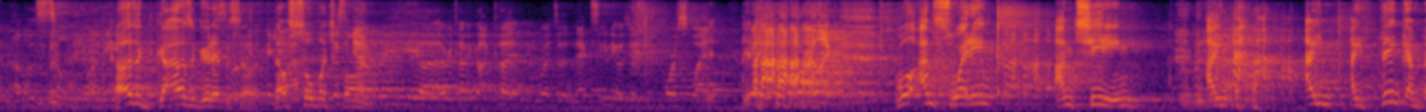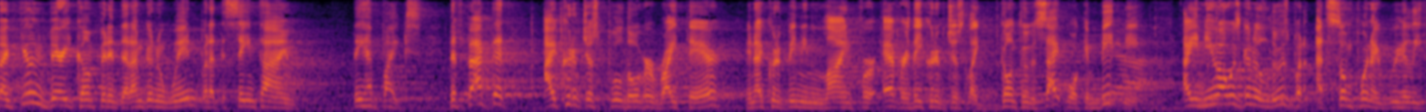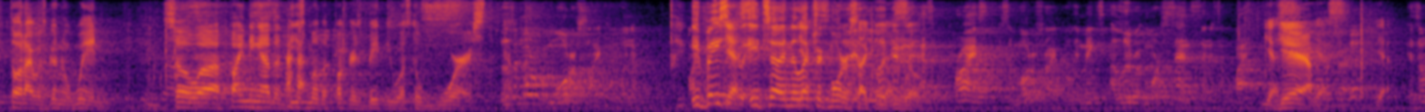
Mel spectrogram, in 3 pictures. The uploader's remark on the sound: We hosted a live event, podcast, and Q&amp;A session with a small group of pro subscribers. We hosted a live event, podcast, and Q&A session with a small group of pro subscribers.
